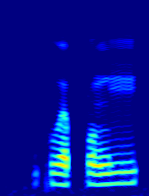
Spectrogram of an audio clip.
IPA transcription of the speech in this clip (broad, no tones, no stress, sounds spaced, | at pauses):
kʷ ɜ pː o ŋ i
